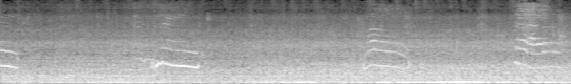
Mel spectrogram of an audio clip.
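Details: Kitten meowing loudly for food: a few thin, high harmonic meows, some rising then falling, spaced irregularly over a steady low hum and background noise.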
